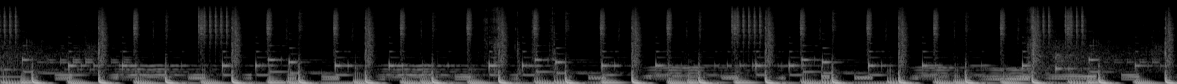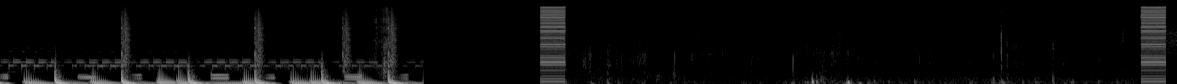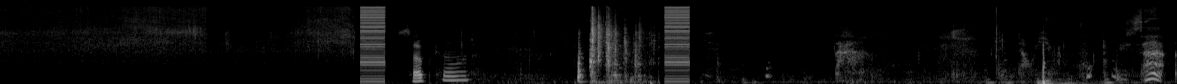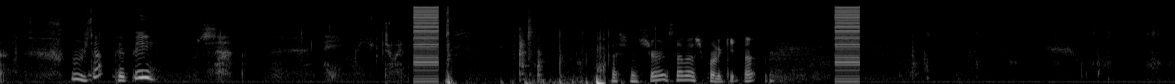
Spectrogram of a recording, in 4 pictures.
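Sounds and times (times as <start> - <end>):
short electronic beep: 39.5 - 39.7, 43.7 - 43.9.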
